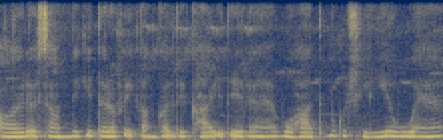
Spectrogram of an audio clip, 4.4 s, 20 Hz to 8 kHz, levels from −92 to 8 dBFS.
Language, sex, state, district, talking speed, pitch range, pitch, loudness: Hindi, female, Uttar Pradesh, Hamirpur, 230 wpm, 245-265 Hz, 255 Hz, -16 LUFS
